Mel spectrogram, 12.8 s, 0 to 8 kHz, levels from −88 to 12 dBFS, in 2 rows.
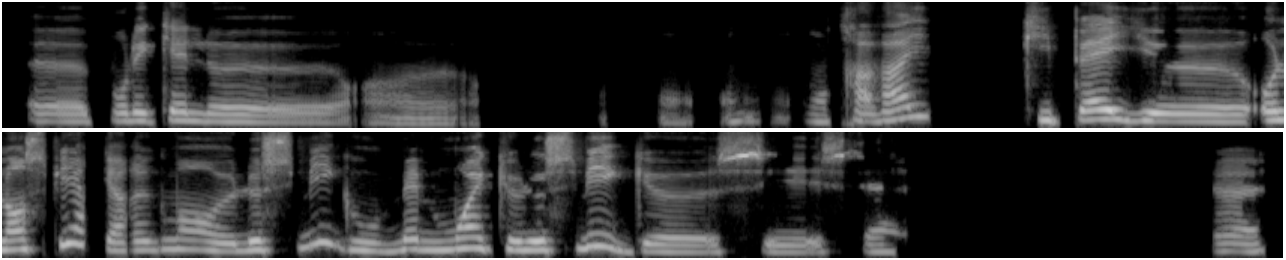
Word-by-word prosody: heu, 85 -1 -6
pour 185 - -5
lesquelles, 190 0 -2
heu, 75 - -5
on 125 -1 -15 1.0
on - - -22 0.2
on 90 +1 -16 0.2
on 165 -1 -11
travaille 245 +11 -2 0.5
qui 205 -2 -1
payent, 215 -2 +4
heu, 175 -1 -1
au 205 - +3
lance-pierre. 225 +11 +2
Carrément, 210 +1 -4
heu, 185 - -1
le 210 +4 +2
SMIC 290 - -2
ou 200 -2 -2
même 215 +5 -3
moins 245 +5 +2
que 225 -1 -4
le 210 0 +4
SMIC. 240 - 0
Heu, 165 -2 -4
c'est 160 -1 +7
c'est 165 0 -3 1.7
Ouais. 180 -1 -6
190 Hz, 130 wpm, -22 LUFS, 165-215 Hz, 1.7 s, c'est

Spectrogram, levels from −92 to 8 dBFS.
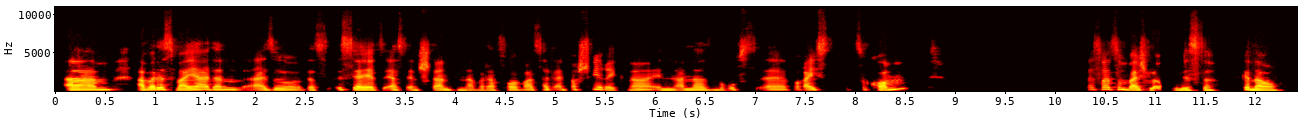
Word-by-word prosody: Ähm, 210 +1 +6 0.2
aber 215 +3 +6
das 225 0 +4
war - - +4
ja 220 +2 +5
dann 210 0 -1
also, 195 +1 -1
das 180 -1 -8
ist 215 0 -8
ja 195 -2 +6
jetzt 180 -1 +4
erst 190 - -4
entstanden, 175 0 -3
aber 165 - -9
davor 185 +4 -4
war - - -1
es 195 +2 -12
halt 205 0 -4
einfach 205 +2 -8
schwierig, 255 +4 -4
ne, 215 0 -2
in 185 -2 -2
anderen 190 -1 -1
Berufs 205 +4 -10
äh, 210 0 -3
Bereich 210 -1 -2 0.3
zu 215 - -20
kommen. 215 +7 +2 1.9
Das 250 +1 -17
war 270 0 -1
zum 255 -3 -1
Beispiel 185 -1 +2
auf - - -3
die 165 - -9
Liste. 165 0 -1 0.2
Genau. 165 -9 +5
200 Hz, 175 wpm, -25 LUFS, 185-215 Hz, 1.9 s, Ähm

